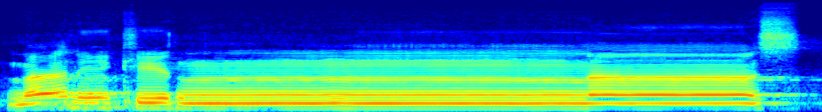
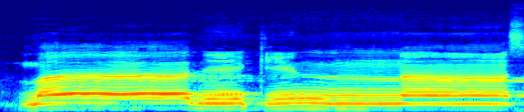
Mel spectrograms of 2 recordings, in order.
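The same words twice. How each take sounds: First: The first vowel is kept short. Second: The first vowel is drawn out long. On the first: The speaker calls it right. "cukup Malikin nas" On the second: The speaker calls it wrong. "enggak boleh"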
